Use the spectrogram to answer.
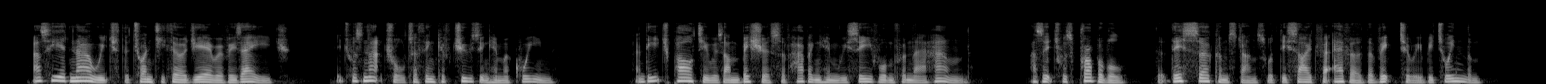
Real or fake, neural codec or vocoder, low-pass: real; none; 7.2 kHz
